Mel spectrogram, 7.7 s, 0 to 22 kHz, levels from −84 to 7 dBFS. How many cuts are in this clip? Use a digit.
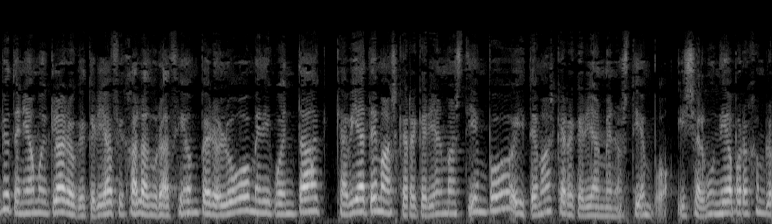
1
